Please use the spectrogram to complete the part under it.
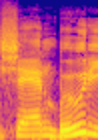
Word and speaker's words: Shan Boody: The one, the only Shan Booty.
